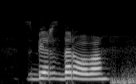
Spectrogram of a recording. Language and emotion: Russian, positive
